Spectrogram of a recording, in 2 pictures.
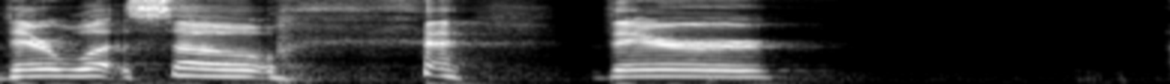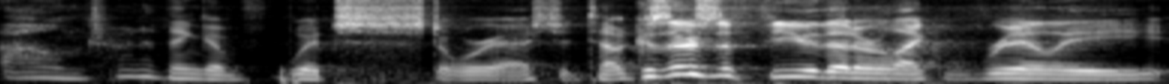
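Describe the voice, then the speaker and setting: A man with a fairly high pitch talks at a fairly slow pace, leaving long, frequent pauses. His intonation is lively. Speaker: comedian. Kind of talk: casual chat.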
